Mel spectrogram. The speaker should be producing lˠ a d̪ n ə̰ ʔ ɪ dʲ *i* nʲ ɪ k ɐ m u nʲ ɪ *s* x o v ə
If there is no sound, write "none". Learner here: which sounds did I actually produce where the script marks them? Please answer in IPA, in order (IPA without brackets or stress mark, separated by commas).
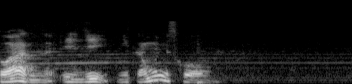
i, s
